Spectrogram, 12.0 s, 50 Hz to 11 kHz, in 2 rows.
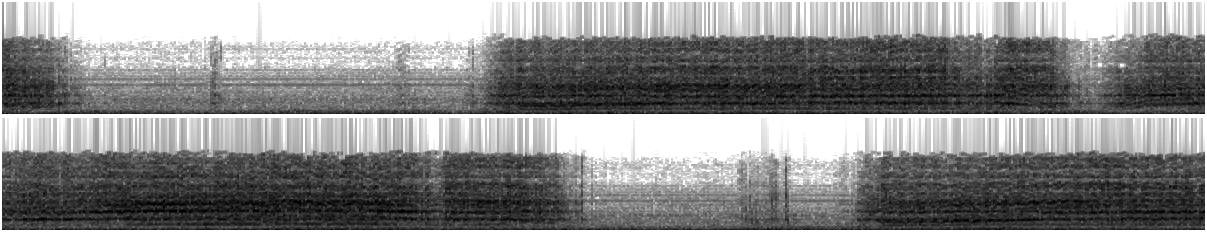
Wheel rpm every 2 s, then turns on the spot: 20, 110, 110, 150, 60, 100.
0-2 8-10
